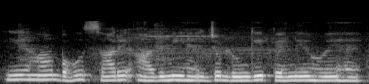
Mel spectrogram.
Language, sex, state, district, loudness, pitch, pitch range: Hindi, female, Jharkhand, Ranchi, -13 LUFS, 190 Hz, 180-205 Hz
